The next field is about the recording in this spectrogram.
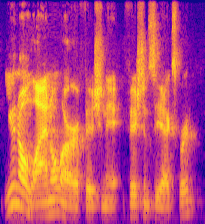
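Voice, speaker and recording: A man plays a genial king of the gods in a comedy script read. He is chummy and casual, with a bright, forceful voice that moves widely in pitch. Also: expressive, quick pace, natural voice. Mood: casual, apologetic. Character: Zeus, genial male boss god, casually boastful.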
